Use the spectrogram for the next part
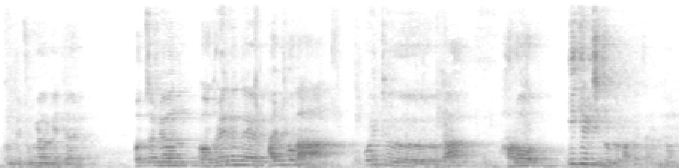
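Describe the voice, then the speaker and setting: A man with a regional Korean accent lectures at a seminar in a folksy, conversational way, checking in with the audience as he goes. His voice sits a little high. The recording comes from a large, very echoey hall, picked up from some distance with faint background hiss. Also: animated, unhurried, fairly bright tone. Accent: Korean regional dialect. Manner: folksy, chatty, asks the audience for replies. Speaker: seminar speaker.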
